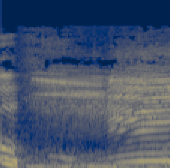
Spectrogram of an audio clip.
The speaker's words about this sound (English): This cow's so alive.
